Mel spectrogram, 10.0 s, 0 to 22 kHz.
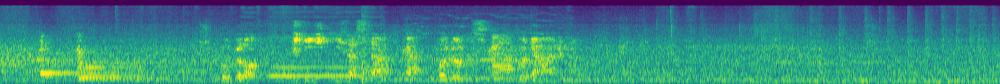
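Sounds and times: tram rumbling: 0:00.0 - 0:10.0.

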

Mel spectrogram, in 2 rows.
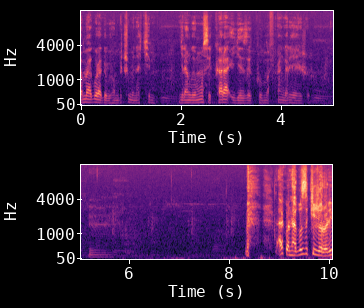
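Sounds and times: man talking: 0:00.0 - 0:06.0, 0:08.8 - 0:10.0
low background hiss: 0:00.0 - 0:10.0.

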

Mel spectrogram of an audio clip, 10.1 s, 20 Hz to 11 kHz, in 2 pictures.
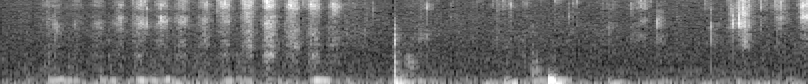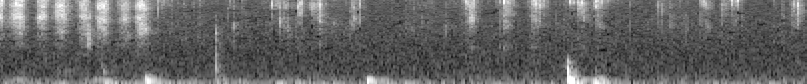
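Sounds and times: knife scraping fish: 0:04.6 - 0:06.1.

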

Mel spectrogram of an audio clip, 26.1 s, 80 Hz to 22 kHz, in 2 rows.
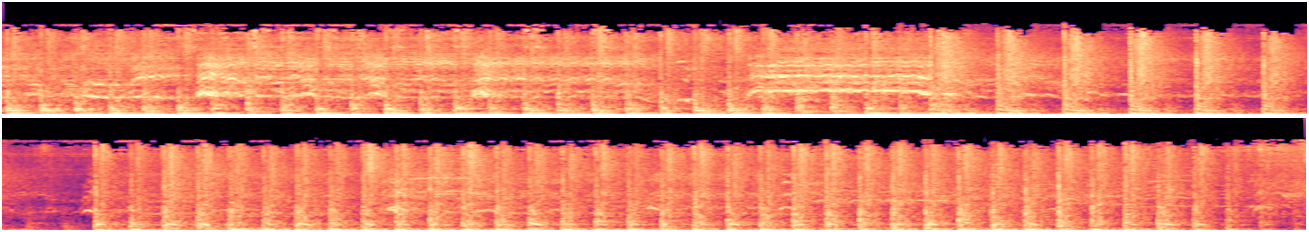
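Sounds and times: big drum beaten fast: 0:00.0 - 0:13.2, 0:13.9 - 0:26.0
people singing: 0:00.0 - 0:26.0.

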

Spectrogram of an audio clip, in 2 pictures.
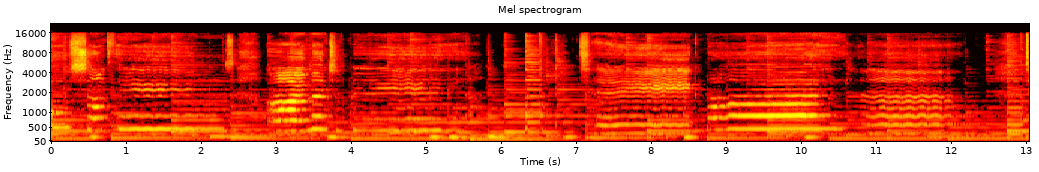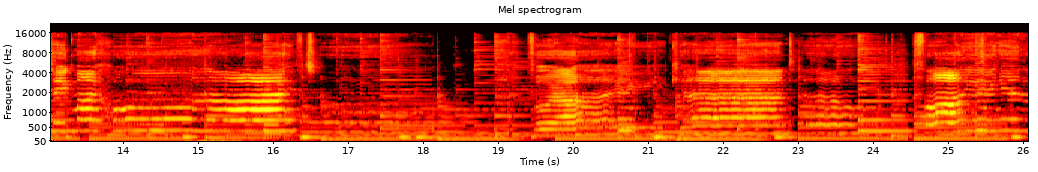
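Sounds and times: woman singing ballad: 0:00.0 - 0:05.9, 0:06.7 - 0:18.2, 0:19.1 - 0:26.0
acoustic guitar: 0:00.0 - 0:26.0.

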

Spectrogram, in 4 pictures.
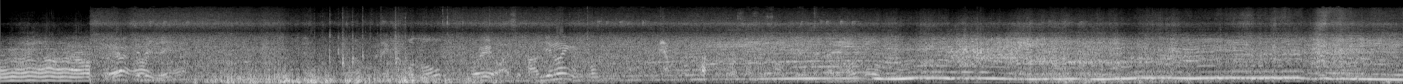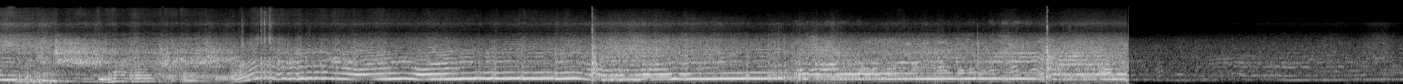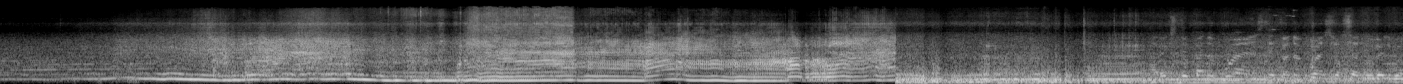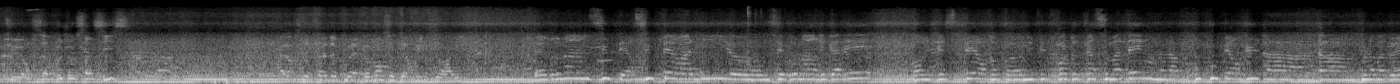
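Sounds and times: rally car engine revving: 0:00.0 - 0:56.0
rally car passing and shifting gear: 0:00.0 - 0:56.0.

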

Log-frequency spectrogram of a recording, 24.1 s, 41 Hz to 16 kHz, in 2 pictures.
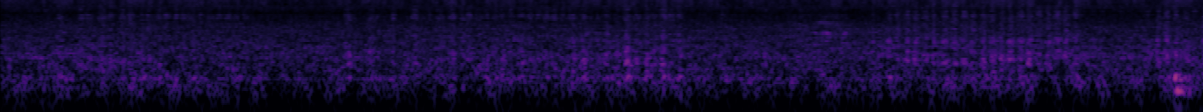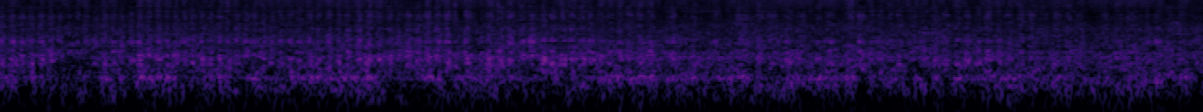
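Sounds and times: pencil scratching on paper: 0:00.8 - 0:02.2, 0:03.4 - 0:06.8, 0:08.7 - 0:10.8, 0:11.5 - 0:24.0.

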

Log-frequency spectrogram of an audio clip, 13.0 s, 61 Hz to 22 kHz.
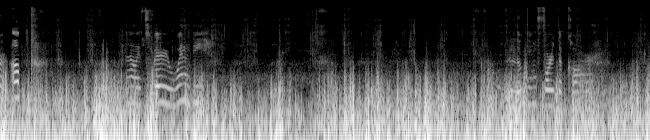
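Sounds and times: wind on microphone: 0:00.0 - 0:13.0.

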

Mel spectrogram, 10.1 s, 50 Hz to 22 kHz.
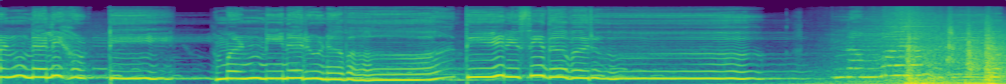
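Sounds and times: low rumble: 0:07.4 - 0:10.0.

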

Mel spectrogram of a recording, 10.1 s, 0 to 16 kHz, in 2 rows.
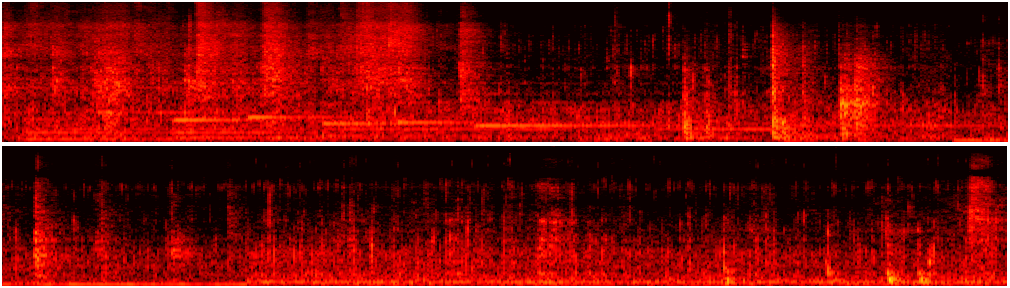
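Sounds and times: sauce bubbles popping: 0:04.8 - 0:10.0.

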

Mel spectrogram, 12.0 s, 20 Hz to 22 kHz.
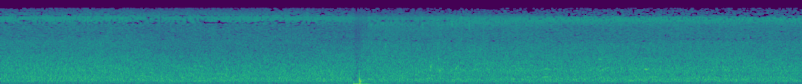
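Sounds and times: mountain stream rushing: 0:00.0 - 0:12.0
low thump: 0:05.3 - 0:05.6.

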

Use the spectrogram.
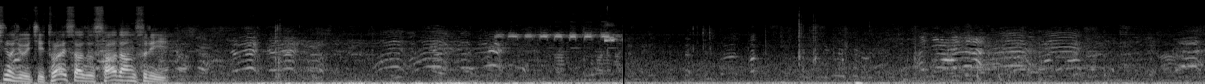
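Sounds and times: players' voices: 0:00.0 - 0:12.0
referee's whistle pulses: 0:04.9 - 0:06.2.

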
